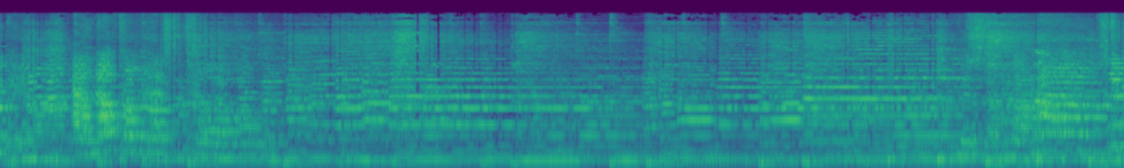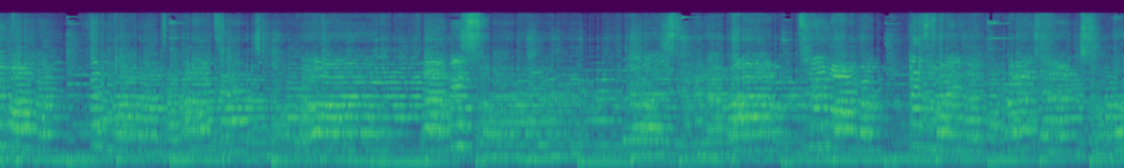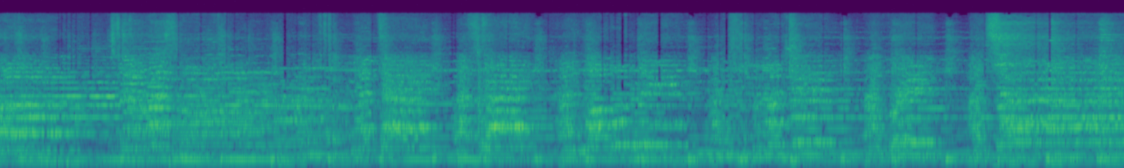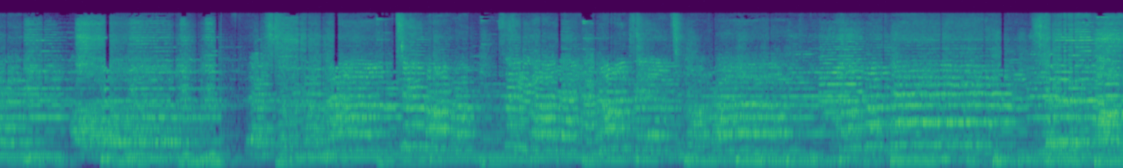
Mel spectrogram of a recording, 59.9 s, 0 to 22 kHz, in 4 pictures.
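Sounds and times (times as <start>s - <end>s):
children's choir singing: 0.0s - 4.1s, 11.9s - 59.9s
instrumental accompaniment: 0.0s - 59.9s.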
